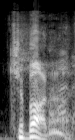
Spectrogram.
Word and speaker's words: ciabatta: Ciabatta.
